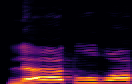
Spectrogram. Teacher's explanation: अब यहाँ पर देखिए ला तुज़ार, ये मद्दे लाजिम का ये है, जब भी हर्फ मद के बाद वाले हर्फ के ऊपर सुकून या तशदीद आ जाए वो मद्दे लाजिम हो जाता है, ठीक है। आगे रा को मोटा भी रखना है और खींचना भी है 3 से 5 अलिफ के दरमियान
